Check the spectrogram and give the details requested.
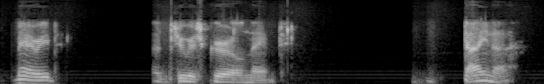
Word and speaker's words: Dinah: I hope that's the right pronunciation, but it should be fair. The spelling is exactly the same as a name that's common in Ireland. Maybe it's pronounced Dina. In any case, it sounds a lot like dinner time.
